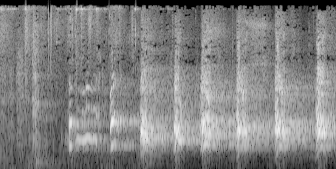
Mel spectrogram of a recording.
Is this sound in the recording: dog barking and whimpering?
yes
